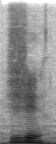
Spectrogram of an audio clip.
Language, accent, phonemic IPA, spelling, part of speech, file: Portuguese, Brazil, /ˈʒe/, g, character, Pt-br-g.ogg
- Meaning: The seventh letter of the Portuguese alphabet, written in the Latin script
